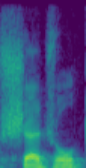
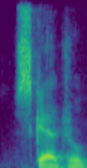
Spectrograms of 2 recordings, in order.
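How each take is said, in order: First: The word begins with a sh sound. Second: The word begins with an sk sound.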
